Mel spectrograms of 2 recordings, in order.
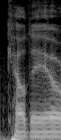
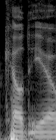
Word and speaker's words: Keldeo: So if you don't have Caldeo or Keldeo or however you want to pronounce it, now's your time to get it.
